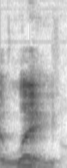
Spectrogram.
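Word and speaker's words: Leigh: but headed away by lay or lee rather actually his his name is spelled like lay l-e-i-g-h like nay but anyway a cell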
